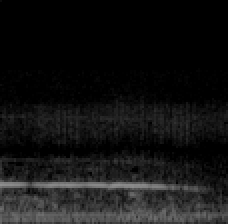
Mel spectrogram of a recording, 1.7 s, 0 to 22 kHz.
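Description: A long, steady wolf-like howl imitating a wife calling, a single sustained wavering tone from a 1937 radio comedy sound effect, over faint background noise.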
